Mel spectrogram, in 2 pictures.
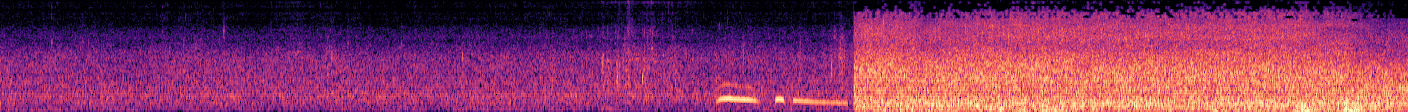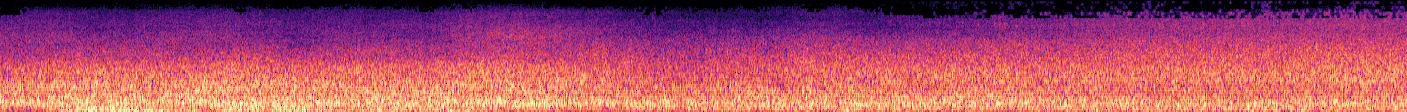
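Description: River water rushing over rapids, a loud, steady rush that begins suddenly about eight and a half seconds in. Before that, a quieter flow of river water with a brief falling tone near seven seconds.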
